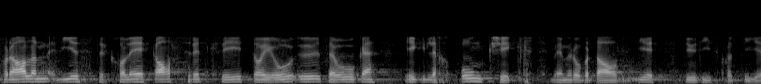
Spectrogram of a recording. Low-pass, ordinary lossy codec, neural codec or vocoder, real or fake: 3.6 kHz; none; codec, 44.1 kHz, 7.8 kbps, DAC; fake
